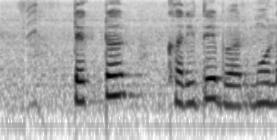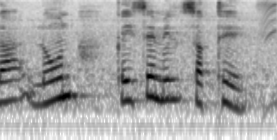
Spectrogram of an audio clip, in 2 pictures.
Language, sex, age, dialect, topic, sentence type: Chhattisgarhi, female, 31-35, Northern/Bhandar, banking, question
